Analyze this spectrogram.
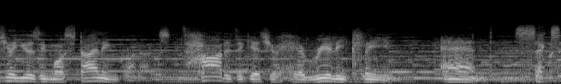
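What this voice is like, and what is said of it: Vague, shifting non-specific European accent. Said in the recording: “His accent is ... fake. ... Weirdly moves around a lot. ... sort of Tommy Wiseau level of non-specific European accent. ... doesn't really sound British.”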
